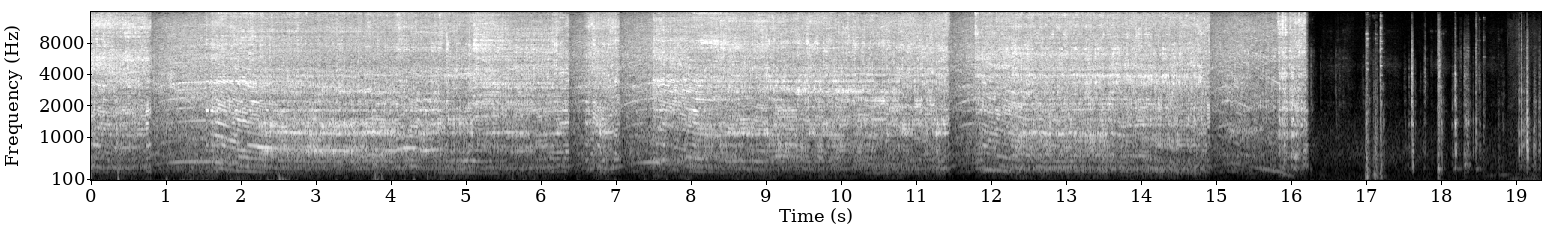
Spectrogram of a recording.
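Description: Cutting back metal parts close to the rivets on a John Deere JX85 lawnmower during restoration, a loud continuous grinding or cutting noise with brief breaks, stopping near the end to leave scattered faint clinks.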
